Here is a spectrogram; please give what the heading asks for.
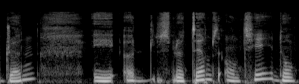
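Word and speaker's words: སྒྲོན: entier, c'est John Ma, dans ce que vous avez S-G-R-O-N, ça se prononce John, et le terme entier,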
